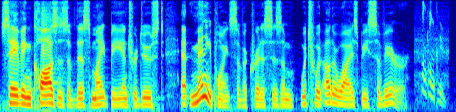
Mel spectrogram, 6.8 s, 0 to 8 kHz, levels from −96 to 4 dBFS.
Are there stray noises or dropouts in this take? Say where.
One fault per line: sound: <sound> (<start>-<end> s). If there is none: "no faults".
sound: chirp (6.3-6.7 s)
